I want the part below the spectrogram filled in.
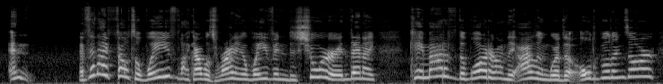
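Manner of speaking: put-on high, eager little boy's voice; young boy. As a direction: voice the rescued child, innocent and chatty. Child voice continues.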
